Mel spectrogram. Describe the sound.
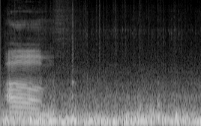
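A car driving on a road, heard as a steady low rumble of road and engine noise throughout, with a brief tonal voice-like sound at the very start.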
